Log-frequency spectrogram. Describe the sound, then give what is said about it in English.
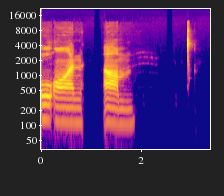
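A pet cat yowls two loud, drawn-out meows, the first rising in pitch. It sounds angry at someone entering the room. A brief faint click follows after a pause. “My cat is really yelling at me. Like, this thing's super pissed that I'm in the room right now.”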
